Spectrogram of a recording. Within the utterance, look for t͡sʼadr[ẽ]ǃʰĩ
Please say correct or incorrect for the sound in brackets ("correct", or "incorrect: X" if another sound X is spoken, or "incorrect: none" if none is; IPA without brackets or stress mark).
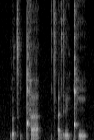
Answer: correct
